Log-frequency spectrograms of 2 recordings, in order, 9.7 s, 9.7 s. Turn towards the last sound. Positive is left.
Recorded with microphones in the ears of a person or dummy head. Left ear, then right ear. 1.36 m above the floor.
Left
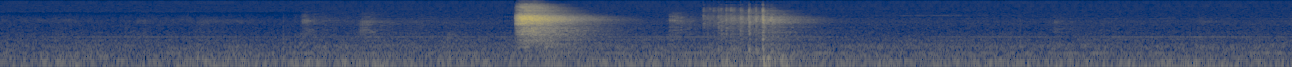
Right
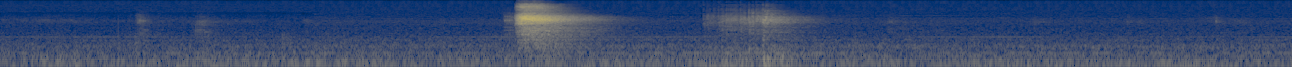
turn(degrees=45)  # may be behind; listen again after turning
